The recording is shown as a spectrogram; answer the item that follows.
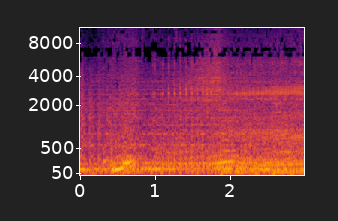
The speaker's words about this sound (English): The car pulls out and gives chase through a square.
